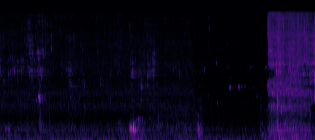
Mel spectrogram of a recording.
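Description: Kitchen faucet running a thin stream of water onto peeled roasted green chiles in a stainless mesh strainer, with a few soft knocks as the chiles are handled. Near the end the water gets much louder for about a second.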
